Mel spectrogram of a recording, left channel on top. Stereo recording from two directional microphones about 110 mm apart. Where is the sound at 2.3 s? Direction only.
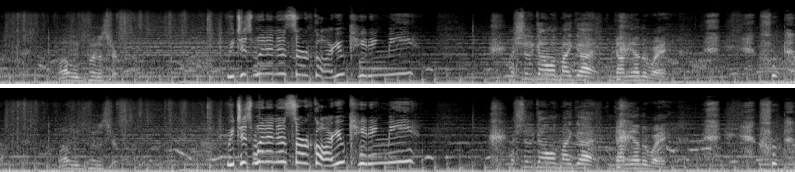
55° right (ahead or behind).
